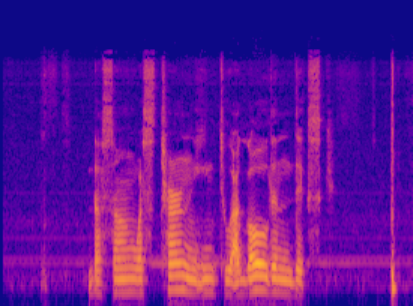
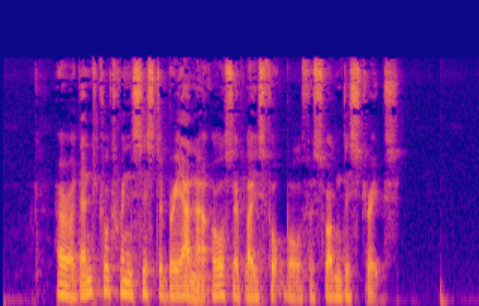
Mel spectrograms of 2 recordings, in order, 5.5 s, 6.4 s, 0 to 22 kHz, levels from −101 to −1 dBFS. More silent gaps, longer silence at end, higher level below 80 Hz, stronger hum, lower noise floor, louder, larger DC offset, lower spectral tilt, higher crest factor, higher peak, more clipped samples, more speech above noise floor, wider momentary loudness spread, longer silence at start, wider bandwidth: neither; second, 0.25 s vs 0.5 s; second, -78 dBFS vs -38 dBFS; neither; second, -67 dBFS vs -71 dBFS; second, -29 LUFS vs -23 LUFS; neither; about the same, -4.5 dB/octave vs -4 dB/octave; about the same, 20 dB vs 24 dB; second, -10 dBFS vs -2 dBFS; neither; second, 38 dB vs 48 dB; first, 12 LU vs 8 LU; second, 0.55 s vs 0.75 s; about the same, 12.5 kHz vs 11.5 kHz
